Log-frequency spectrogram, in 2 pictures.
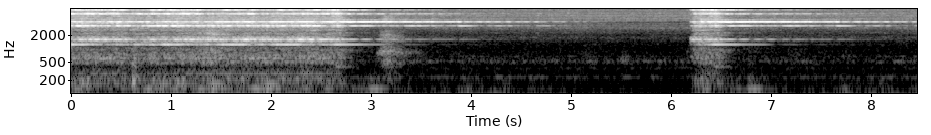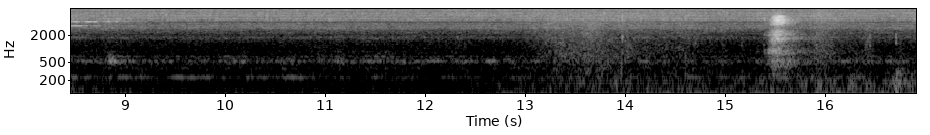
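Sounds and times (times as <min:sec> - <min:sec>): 
shrill telephone bell ringing frantically: 0:00.0 - 0:04.8, 0:06.2 - 0:08.6.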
